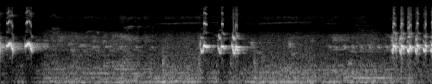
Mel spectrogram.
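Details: Female sooty-headed bulbul calling a breeding male: two sharp chirps, a pause, then a cluster of three bright notes, then a fast run of five short chirps at the end, with a faint low rumble throughout.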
